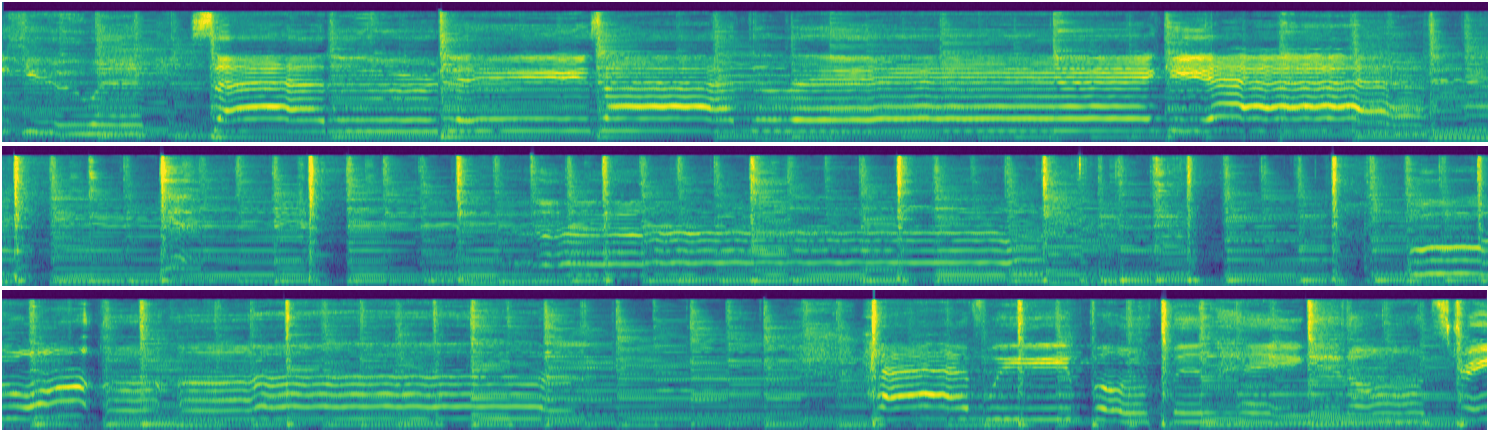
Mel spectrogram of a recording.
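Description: Acoustic guitar strummed under a woman singing a melody with long, wavering held notes.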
